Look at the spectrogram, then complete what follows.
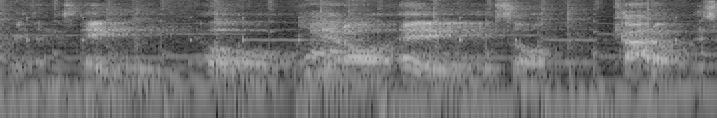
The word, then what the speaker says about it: Kato: a kid so we're going to try the kado stuff sometimes dad calls it kato so forgive me that's probably just because i'm from chicago and everything's hey oh hey so kato is how you pronounce the track so we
